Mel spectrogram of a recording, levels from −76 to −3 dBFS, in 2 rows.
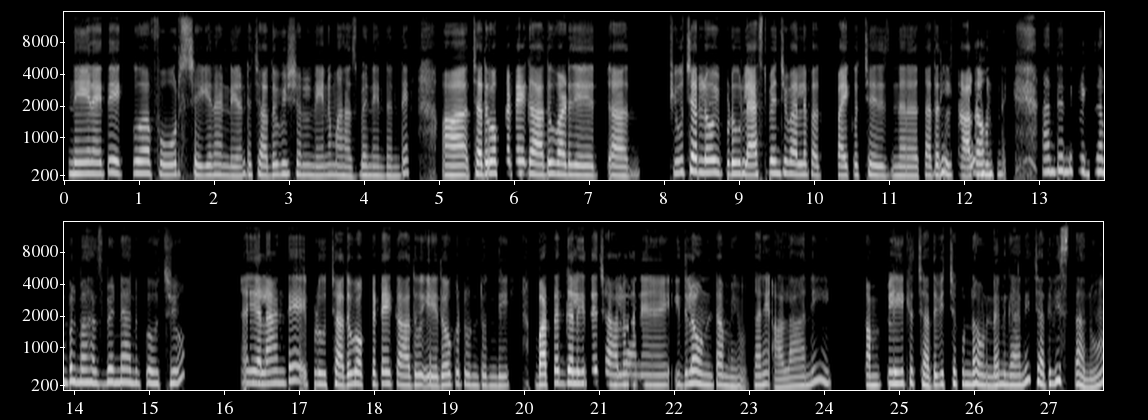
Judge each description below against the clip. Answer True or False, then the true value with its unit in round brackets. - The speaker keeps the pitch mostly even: False (3.0 semitones)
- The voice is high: True (225 Hz)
